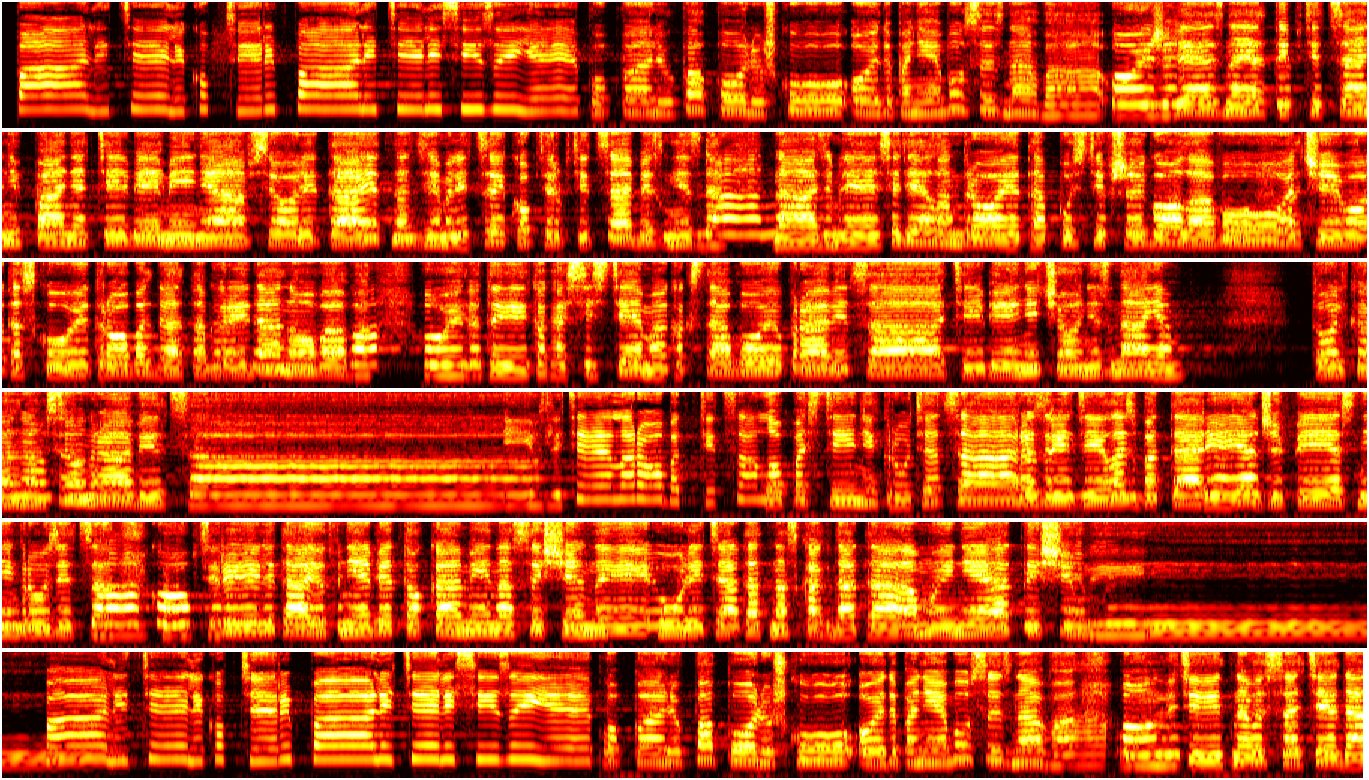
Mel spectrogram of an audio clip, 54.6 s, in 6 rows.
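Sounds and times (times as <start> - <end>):
Russian cyberfolk song: 0.0 - 54.5.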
